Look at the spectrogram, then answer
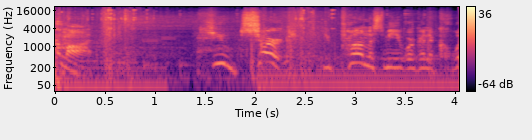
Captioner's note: bag shuffling; cheerful music continues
